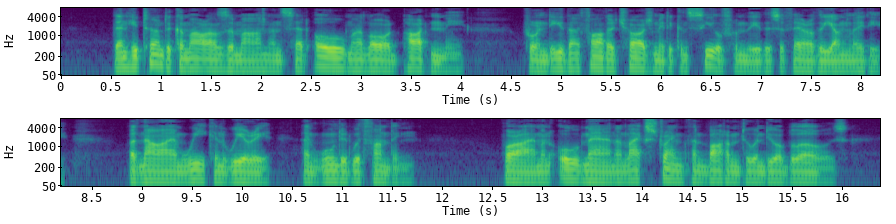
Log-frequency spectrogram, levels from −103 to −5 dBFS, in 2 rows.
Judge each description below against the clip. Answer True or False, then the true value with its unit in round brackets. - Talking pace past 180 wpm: True (200 wpm)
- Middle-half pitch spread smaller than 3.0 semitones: True (2.5 semitones)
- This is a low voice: True (75 Hz)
